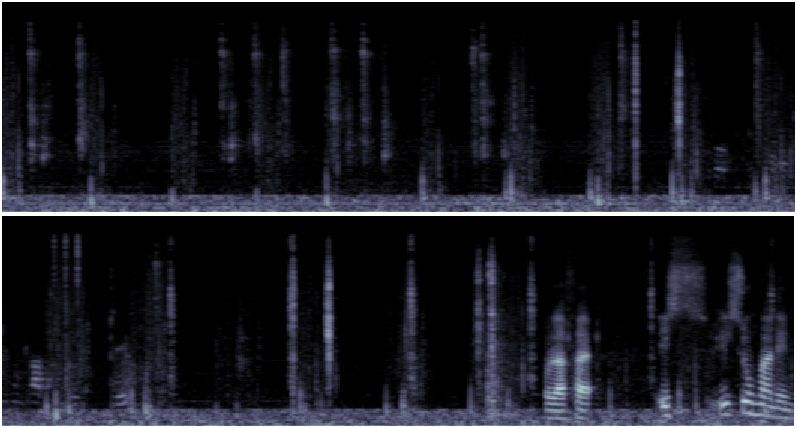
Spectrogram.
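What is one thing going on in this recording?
Footsteps thud steadily across a floor.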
